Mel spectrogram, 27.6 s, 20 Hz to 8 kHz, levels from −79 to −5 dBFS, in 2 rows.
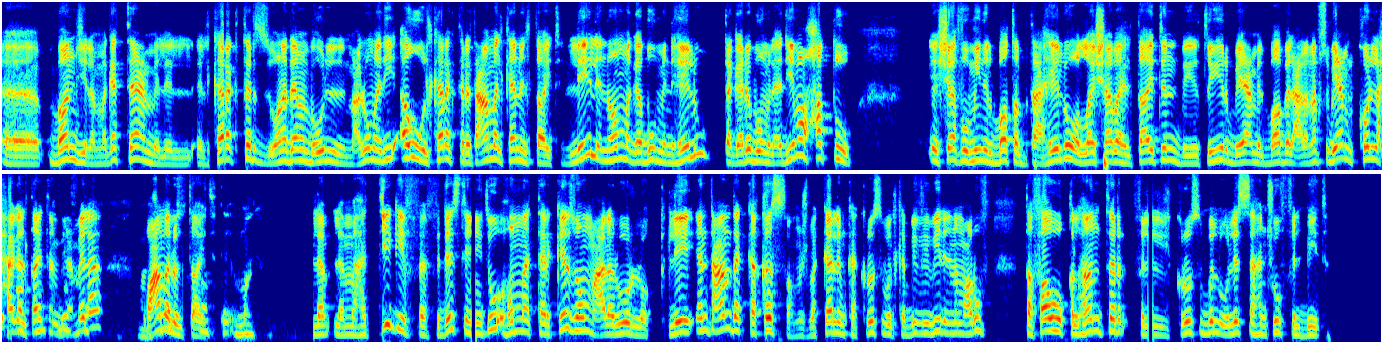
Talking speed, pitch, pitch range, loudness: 160 wpm, 195 Hz, 170-235 Hz, -21 LUFS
